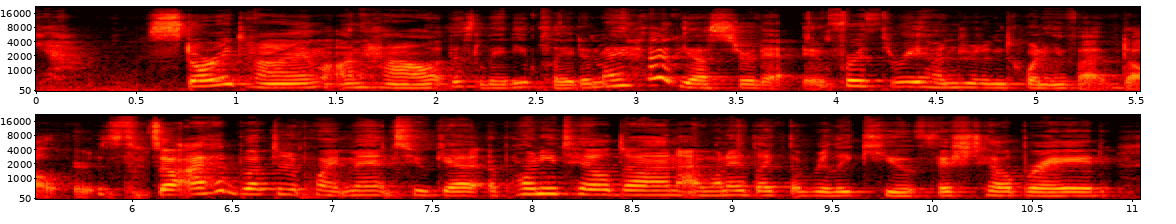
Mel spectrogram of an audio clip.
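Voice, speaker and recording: A woman's voice: mid-range voice, lively intonation, moderate pace. A woman from the United States telling a chatty story time, acting out bits of dialogue. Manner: conversational, acts out dialogue.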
